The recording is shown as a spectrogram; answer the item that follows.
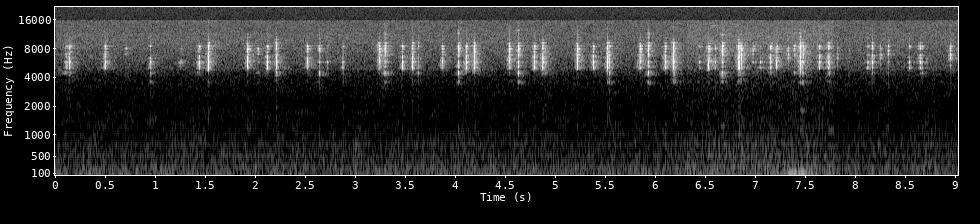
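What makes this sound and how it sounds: Fingernails tap rapidly on the glass dome of a water-filled dragon snow globe with glitter. The result is a quiet, steady stream of quick, bright ticking clicks over a low background hum.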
